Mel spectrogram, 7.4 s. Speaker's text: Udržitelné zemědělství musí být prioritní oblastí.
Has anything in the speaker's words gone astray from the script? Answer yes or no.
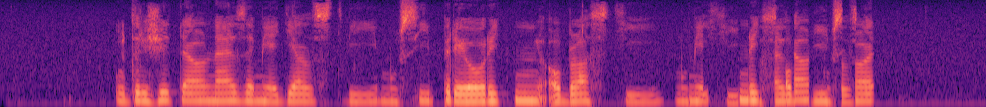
yes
